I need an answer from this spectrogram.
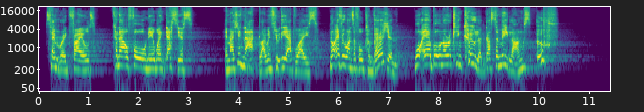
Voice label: Female Worker, Female One, en; Dialog; Warframe; Solaris Venus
